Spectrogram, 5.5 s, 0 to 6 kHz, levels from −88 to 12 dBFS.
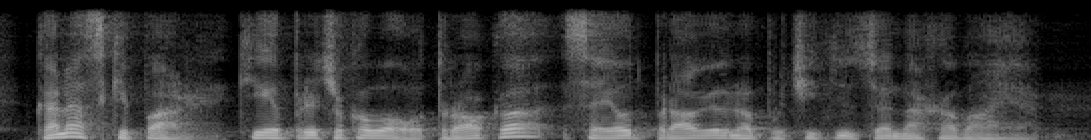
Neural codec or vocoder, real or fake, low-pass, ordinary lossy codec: codec, 16 kHz, about 1 kbps, DyCAST, with the encoder's durations; fake; 5.4 kHz; none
